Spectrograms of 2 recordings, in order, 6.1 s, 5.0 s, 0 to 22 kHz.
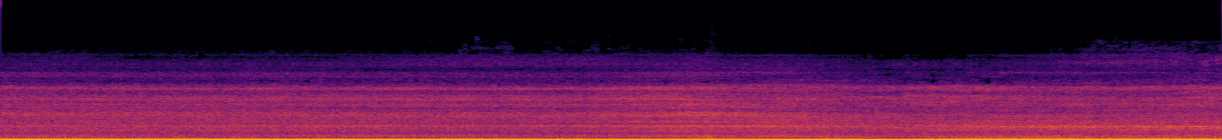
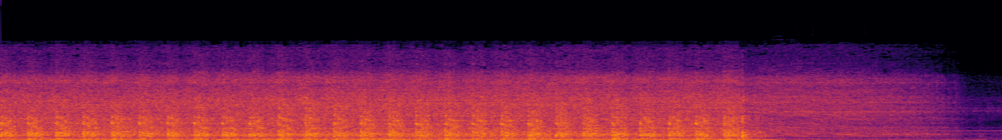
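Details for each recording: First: MK3 Toyota Supra after the Crispics igniter-ground mod and with the igniter now plugged in properly, previously not firing: deep, even idle with a steady low drone and no misses or stumbles, idling much smoother and calmer than before. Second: MK3 Supra (7M engine) after the Crispics igniter-ground mod: starter cranks evenly at about three and a half turns a second but never fires; suspected culprit not confirmed, later idled smoother.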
